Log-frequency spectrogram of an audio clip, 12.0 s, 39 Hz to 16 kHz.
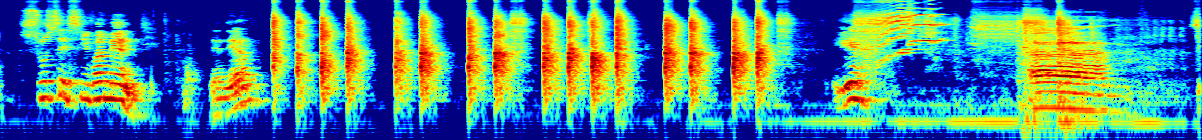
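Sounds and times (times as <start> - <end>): person clapping hands: 2.8 - 7.9.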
